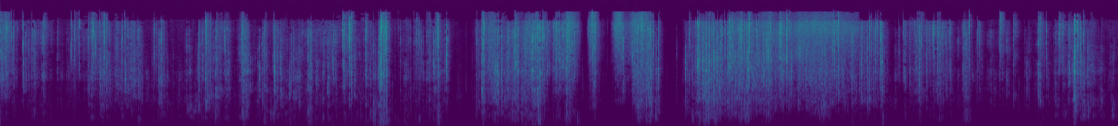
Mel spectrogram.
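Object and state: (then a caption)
Glossy magazine paper being crinkled and smoothed. Both palms rub across a stack of crinkled glossy magazine pages, smoothing the paper flat. A dense, bright crinkling and crackling comes in uneven bursts, broken by brief quiet pauses, with almost no low end.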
